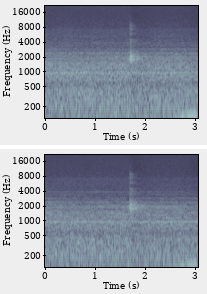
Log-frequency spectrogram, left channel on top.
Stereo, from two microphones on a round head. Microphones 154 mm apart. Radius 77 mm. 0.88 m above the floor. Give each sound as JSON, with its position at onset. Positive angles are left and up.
{"t": 1.7, "sound": "a finger snap", "side_deg": -5, "distance_m": 6.0}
